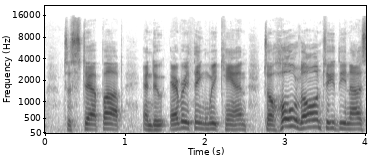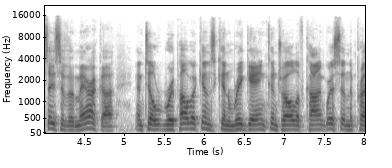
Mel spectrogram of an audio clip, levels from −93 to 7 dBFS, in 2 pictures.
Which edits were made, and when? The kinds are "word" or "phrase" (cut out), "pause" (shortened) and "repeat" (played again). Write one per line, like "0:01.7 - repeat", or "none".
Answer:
none

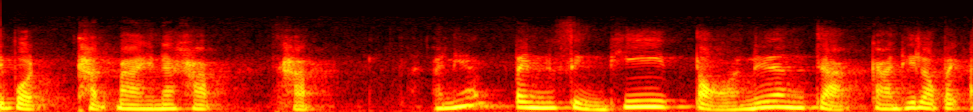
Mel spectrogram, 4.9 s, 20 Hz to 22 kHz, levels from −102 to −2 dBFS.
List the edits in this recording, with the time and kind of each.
0:01.4 - phrase

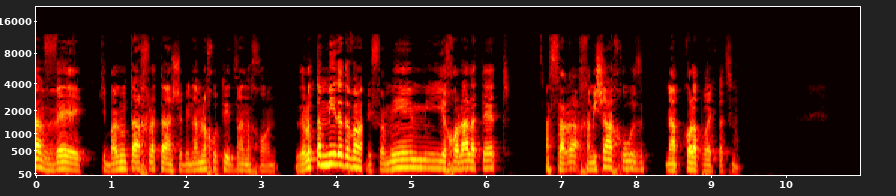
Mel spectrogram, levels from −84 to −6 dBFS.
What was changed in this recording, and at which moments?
0:02.7 - word
0:03.2 - pause
0:04.3 - word
0:07.7 - word

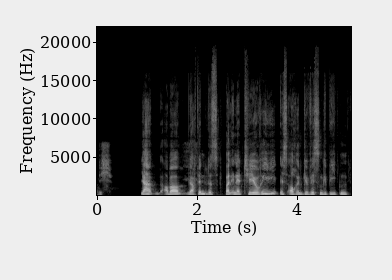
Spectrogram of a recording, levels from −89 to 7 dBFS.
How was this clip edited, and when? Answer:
0:02.0 - word
0:02.4 - phrase

